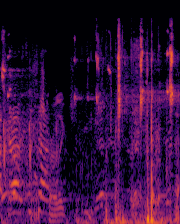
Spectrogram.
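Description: A basketball bouncing on the court during live play, with a couple of sharp thuds in the second half. A commentator's voice trails off at the start.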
